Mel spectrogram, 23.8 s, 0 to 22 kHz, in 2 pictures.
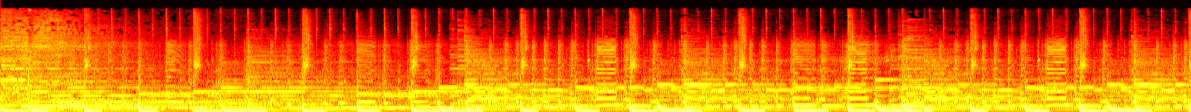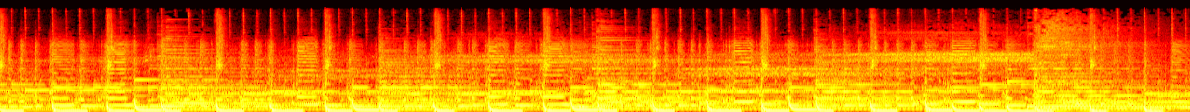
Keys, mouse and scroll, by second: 0.2-3.5 drag, 5.7 typing, 6.5 Return, 8.2-9.7 drag, 12.0 typing, 13.2 Return, 15.0-16.9 drag.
